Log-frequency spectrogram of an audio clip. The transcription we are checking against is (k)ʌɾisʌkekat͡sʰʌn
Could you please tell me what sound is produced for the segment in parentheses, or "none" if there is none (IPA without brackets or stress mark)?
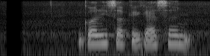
ɡ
